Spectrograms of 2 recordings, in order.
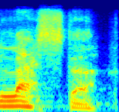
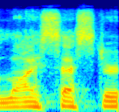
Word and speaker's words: Leicester: hit right in the center it's right near leicester if anyone knows leicester or lyster if you say it wrong same as market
